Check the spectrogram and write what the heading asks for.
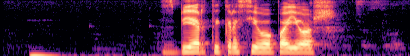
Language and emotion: Russian, positive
